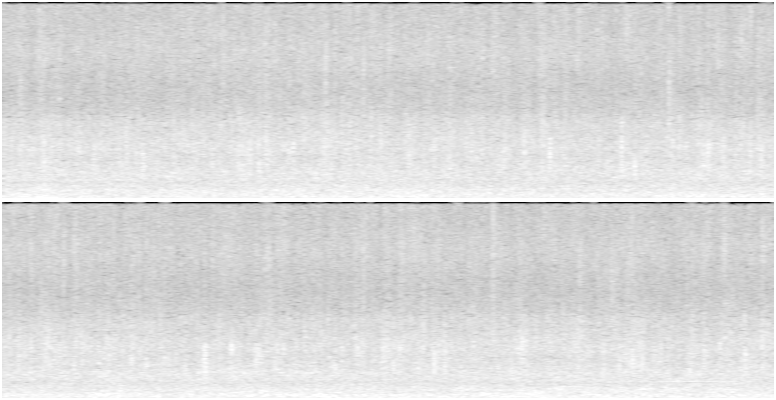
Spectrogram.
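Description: Heavy rain pouring onto wet cobblestone pavement and parked vehicles: a steady, dense hiss of rainfall flecked with the hits of individual drops.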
